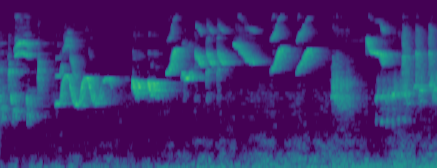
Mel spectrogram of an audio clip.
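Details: A captive-bred orange-headed thrush kept in a hanging cage pours out a rapid, varied run of high whistles, slurred trills and scratchy notes, with faint low rumbling behind.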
